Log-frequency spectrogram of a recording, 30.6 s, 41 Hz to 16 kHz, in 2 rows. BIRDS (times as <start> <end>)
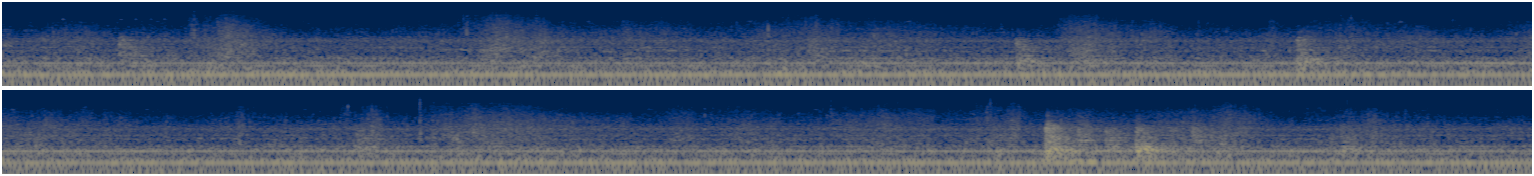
0.1 4.7, 11.1 19.5, 20.7 30.5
